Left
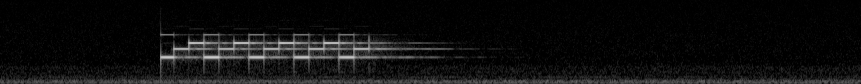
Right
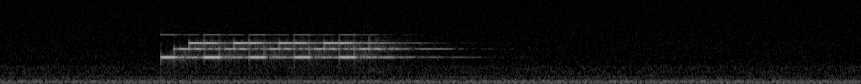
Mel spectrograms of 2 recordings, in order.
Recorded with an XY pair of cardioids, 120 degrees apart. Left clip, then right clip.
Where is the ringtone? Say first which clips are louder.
Left 9 dB; 70° left, 0.7 m.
